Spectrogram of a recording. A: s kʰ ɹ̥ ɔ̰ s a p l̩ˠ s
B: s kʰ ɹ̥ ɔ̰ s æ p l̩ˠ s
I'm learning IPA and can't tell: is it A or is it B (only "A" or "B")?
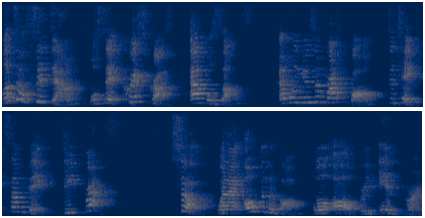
B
